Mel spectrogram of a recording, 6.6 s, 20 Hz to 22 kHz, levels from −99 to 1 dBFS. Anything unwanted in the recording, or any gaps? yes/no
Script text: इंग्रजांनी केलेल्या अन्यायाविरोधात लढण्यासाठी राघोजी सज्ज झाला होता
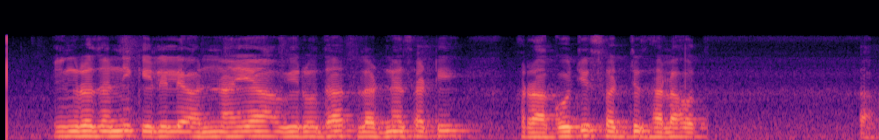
no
